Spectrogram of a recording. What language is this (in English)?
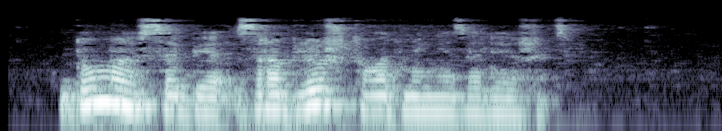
Belarusian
